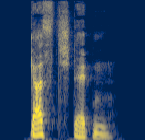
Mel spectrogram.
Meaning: plural of Gaststätte
- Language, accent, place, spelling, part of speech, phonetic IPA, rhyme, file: German, Germany, Berlin, Gaststätten, noun, [ˈɡastˌʃtɛtn̩], -astʃtɛtn̩, De-Gaststätten.ogg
